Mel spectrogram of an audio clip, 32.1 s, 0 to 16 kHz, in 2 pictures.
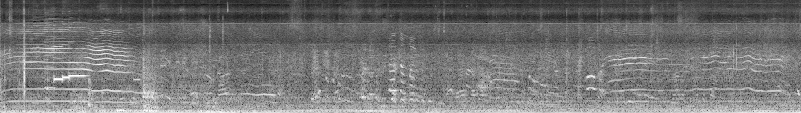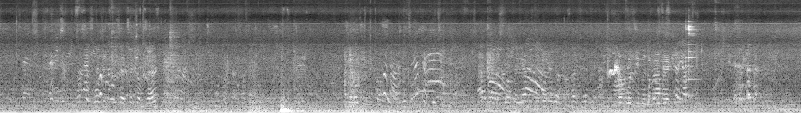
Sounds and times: through gates 0.0 - 7.7
Ski lift ride 0.0 - 32.0

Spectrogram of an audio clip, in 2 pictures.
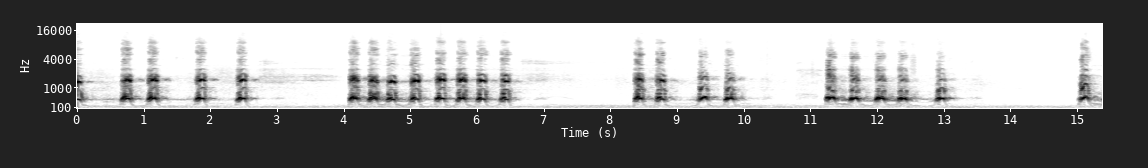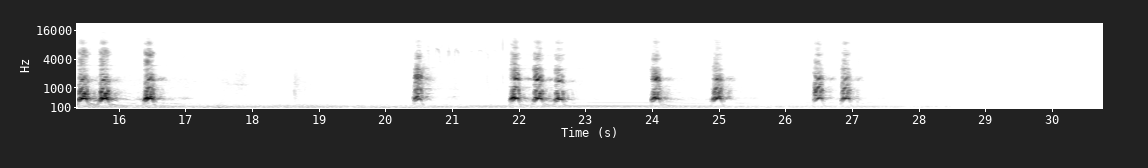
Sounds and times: old yard dog barking 0.0 - 7.4
old yard dog barking 8.3 - 13.7
old yard dog barking 15.0 - 17.2
old yard dog barking 20.4 - 27.5

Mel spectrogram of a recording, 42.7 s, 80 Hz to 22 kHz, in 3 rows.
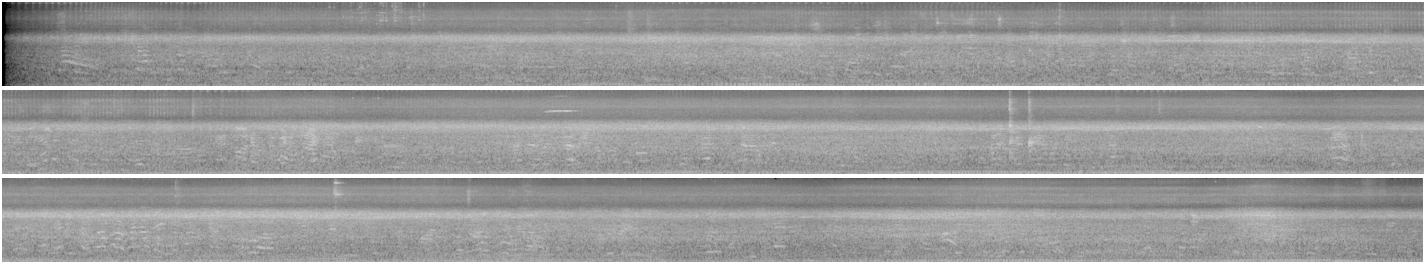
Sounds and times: Traffic sound 0.0 - 42.6
motorcycle 0.0 - 42.6
Vendors 0.3 - 42.6

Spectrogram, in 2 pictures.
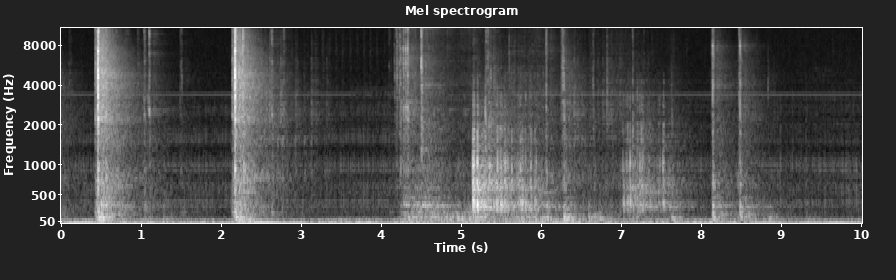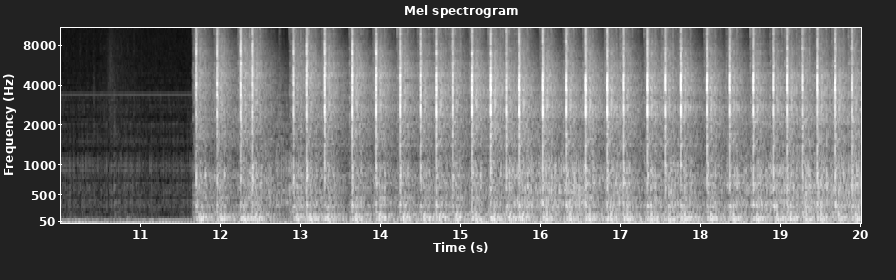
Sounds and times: typewriter 11.7 - 20.0

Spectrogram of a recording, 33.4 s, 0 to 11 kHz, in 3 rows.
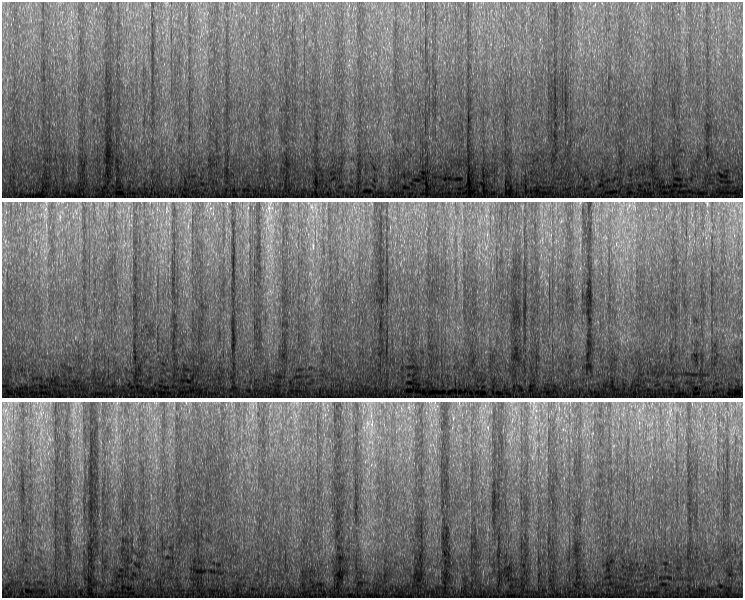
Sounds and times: murmur of people 0.0 - 33.3

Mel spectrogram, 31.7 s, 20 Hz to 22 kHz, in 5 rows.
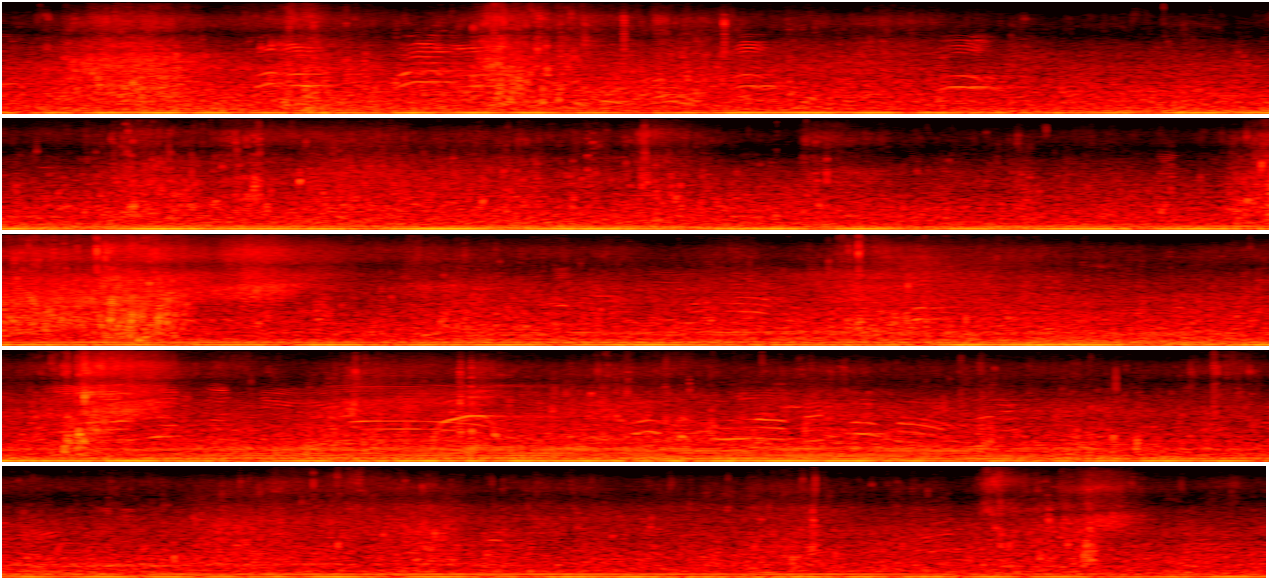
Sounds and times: wave 12.3 - 31.6

